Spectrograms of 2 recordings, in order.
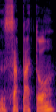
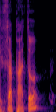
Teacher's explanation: because we pronounce a Z with a th sound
